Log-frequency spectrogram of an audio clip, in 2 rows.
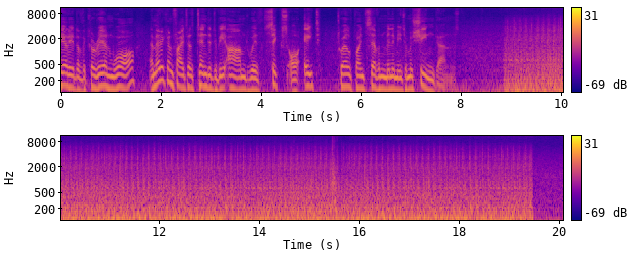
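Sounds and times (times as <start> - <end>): machine gun fire: 8.9 - 19.5
sharp crack: 8.9 - 19.5.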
